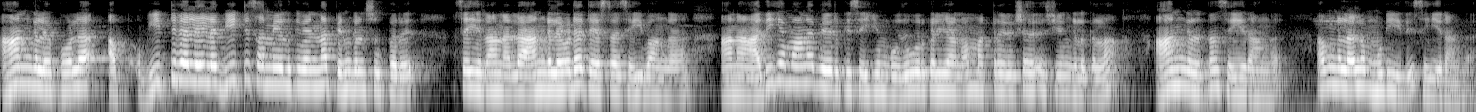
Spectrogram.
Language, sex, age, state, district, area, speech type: Tamil, female, 60+, Tamil Nadu, Nagapattinam, rural, spontaneous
